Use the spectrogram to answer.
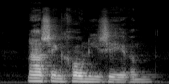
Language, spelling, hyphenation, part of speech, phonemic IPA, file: Dutch, nasynchroniseren, na‧syn‧chro‧ni‧se‧ren, verb, /ˈnaː.sɪn.xroː.niˌzeː.rə(n)/, Nl-nasynchroniseren.ogg
- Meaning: to dub (as in a movie)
